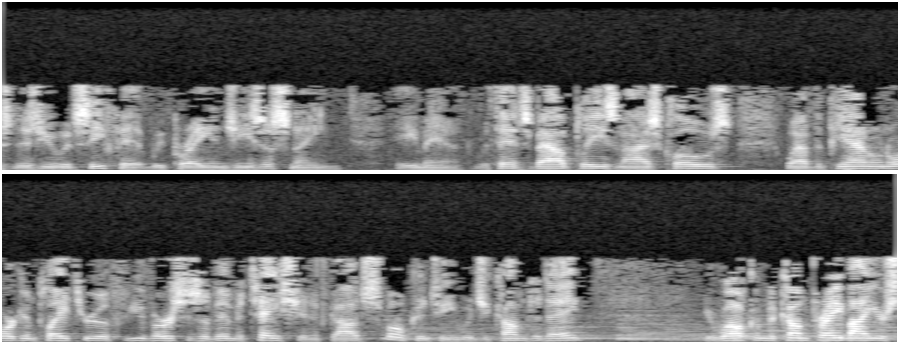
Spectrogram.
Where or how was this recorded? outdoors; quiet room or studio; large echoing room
large echoing room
